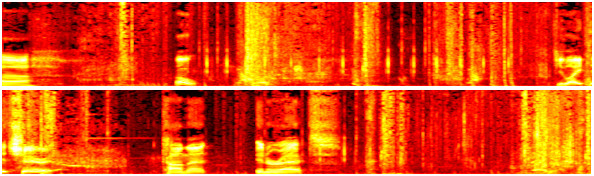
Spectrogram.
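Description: Dogs snarl and bark while fighting.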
